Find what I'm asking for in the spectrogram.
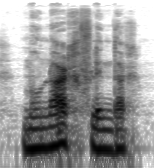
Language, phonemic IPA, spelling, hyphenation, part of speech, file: Dutch, /moˈnɑrɣvlɪndər/, monarchvlinder, mo‧narch‧vlin‧der, noun, Nl-monarchvlinder.ogg
- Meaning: monarch butterfly (Danais plexippus)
